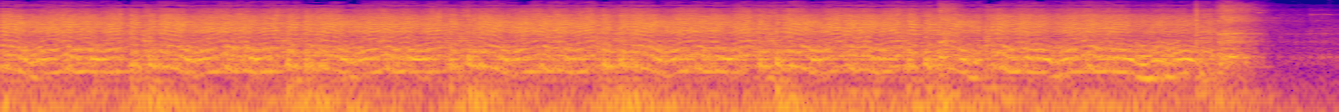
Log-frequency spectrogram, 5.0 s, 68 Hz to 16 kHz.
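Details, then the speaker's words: 1982 McLaren Mustang (Fox body) abandoned about 30 years, fitted with a factory coil, timing being adjusted. Harsh uneven cranking, about four beats a second, with sputters that never catch; won't start, timing suspected. "come on it's like it doesn't have enough timing so that's way too much back it up"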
